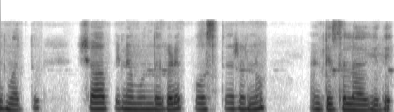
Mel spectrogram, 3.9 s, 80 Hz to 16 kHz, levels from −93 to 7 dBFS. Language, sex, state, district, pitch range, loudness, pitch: Kannada, female, Karnataka, Koppal, 180-200 Hz, -17 LUFS, 190 Hz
